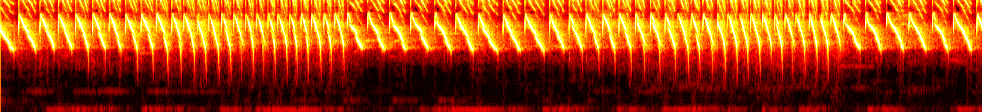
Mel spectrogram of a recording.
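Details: Belgian canary, recorded singing to encourage other canaries to sing: a long, unbroken, very rapid roll of high descending whistled notes, dense and steady throughout.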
